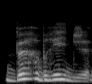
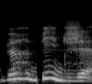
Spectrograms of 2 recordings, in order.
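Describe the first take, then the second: First: Burbridge said French-style, with an extra R before the i; French rendering of "Burbridge", both Rs sounded; French mispronunciation with added R. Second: Burbidge with no R after the second B; "Burbidge" corrected, ending in plain -bidge; corrected pronunciation without extra R. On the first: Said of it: "t'as rajouté un R". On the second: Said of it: "un endroit où il y en a pas". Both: Shown as a demonstration.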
